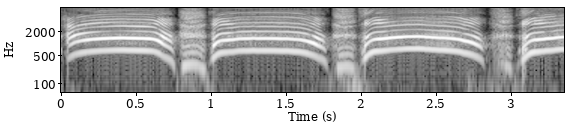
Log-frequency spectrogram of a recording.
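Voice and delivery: loud high-pitched repeated screams; hammed-up shrieking; Asta-style screaming. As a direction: scream in bursts like an over-the-top anime hero. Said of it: "I'm talking about Asta level".

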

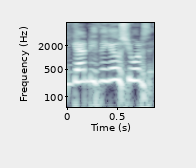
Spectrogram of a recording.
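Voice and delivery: retold challenge with the voice way up; cussing him out. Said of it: "I started cussing him out".

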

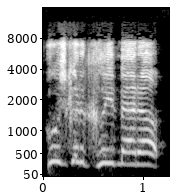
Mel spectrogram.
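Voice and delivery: put-on loud, high-pitched drunken yell; mock an obnoxious drunk hollering; hammed-up squawking complaint; drunk bro.

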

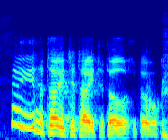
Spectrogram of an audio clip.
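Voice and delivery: sing-song, high start, hammed-up British goodbye; mock British ta-ta. Waving off the cruise stops in mock British sing-song. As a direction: wave it off like a caricature Brit.

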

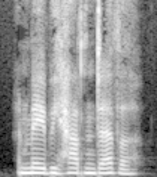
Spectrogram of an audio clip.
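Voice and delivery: plain reading voice

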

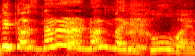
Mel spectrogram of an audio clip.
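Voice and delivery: high, loud, laughing denial; panicked laughing defense; flustered protest. Real, not acted. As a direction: backpedal fast and frantic. Defending herself amid laughter.

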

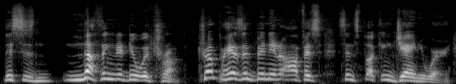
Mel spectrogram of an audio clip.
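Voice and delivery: ordinary delivery

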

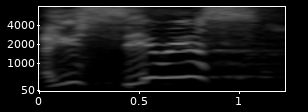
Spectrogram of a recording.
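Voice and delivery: squeaky high incredulous squeal; a high-pitched, slowed-down mock outrage; shocked disbelief. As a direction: let your voice jump up in mock shock. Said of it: "On the inside, I was like".

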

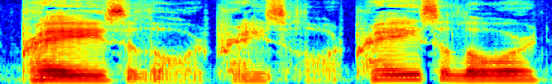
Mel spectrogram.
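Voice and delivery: breathy whispered praise the Lord. Retold or imitated. Worshipper sitting silently, praising in a whisper. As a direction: whisper it under your breath like a silent prayer. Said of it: "this mental exclamation point".

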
